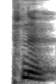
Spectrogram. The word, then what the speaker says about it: pneu: Il y a certaines personnes notamment dans le sud de la France qui vont dire un pneu. Un pneu mais ça se prononce un pneu.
